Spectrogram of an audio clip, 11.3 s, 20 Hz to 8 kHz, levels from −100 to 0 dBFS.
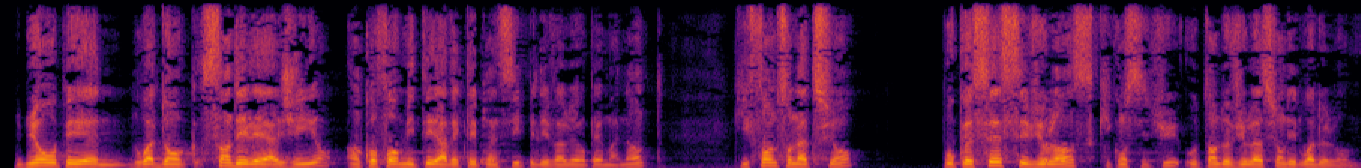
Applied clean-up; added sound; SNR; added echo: neural mask model DeepFilterNet 3.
